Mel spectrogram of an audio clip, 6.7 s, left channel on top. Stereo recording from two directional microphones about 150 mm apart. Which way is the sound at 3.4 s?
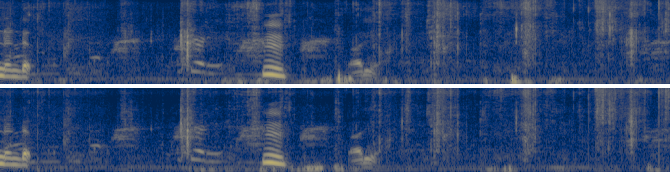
15° left (ahead or behind).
